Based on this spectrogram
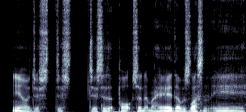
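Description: A man with a Scottish accent talks at a very fast pace and fairly low pitch, with ordinary pitch variation, on a very clean recording with a silent background. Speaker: podcast host. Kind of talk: casual chat.

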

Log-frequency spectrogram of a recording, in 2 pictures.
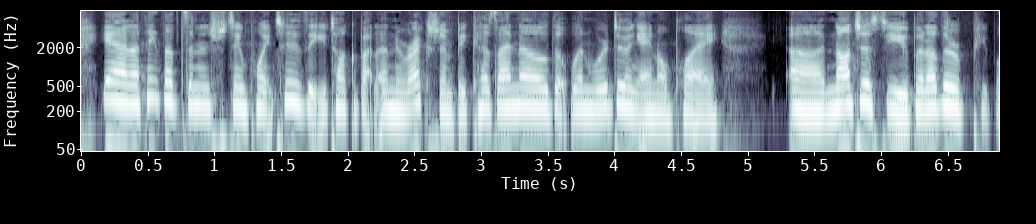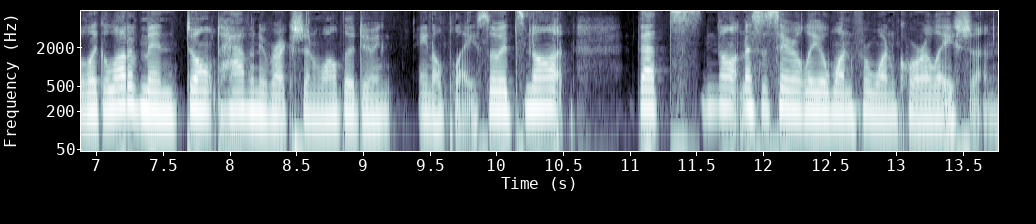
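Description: In an American accent, a woman talks at a very fast pace with a medium pitch and ordinary pitch variation, on a very clean recording with a silent background and a dry, close sound with no echo. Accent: southern US, usually slight. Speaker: podcast co-host. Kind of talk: casual chat.

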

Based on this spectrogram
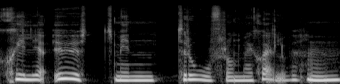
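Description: Somewhat breathy and dark, mellow in tone, a woman speaks at a medium pitch with ordinary pitch variation in a dry, close sound with no echo. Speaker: parish priest. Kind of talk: casual interview. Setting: studio.

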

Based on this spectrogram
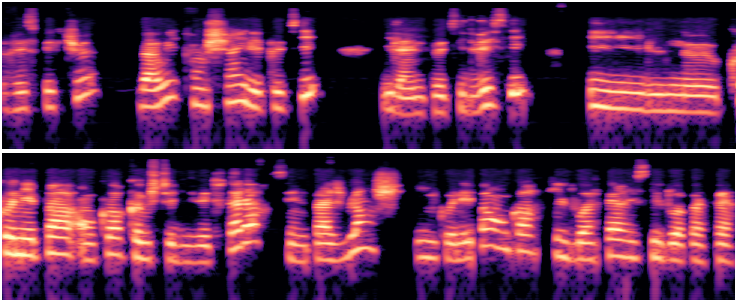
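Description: A woman speaks at a medium pitch. Her pace is very fast and her intonation lively. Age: 30s. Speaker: digital secretary and dog enthusiast. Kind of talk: casual interview. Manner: halting, many filler hesitations.

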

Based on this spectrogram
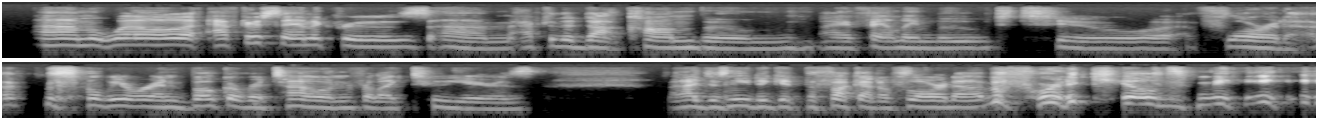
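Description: A woman with an American accent speaks at a moderate pace and medium pitch. Her pitch variation is ordinary, and the background is quiet. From US West Coast, San Francisco Bay Area. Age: 30s. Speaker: tattoo artist and activist. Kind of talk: casual interview. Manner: animated.

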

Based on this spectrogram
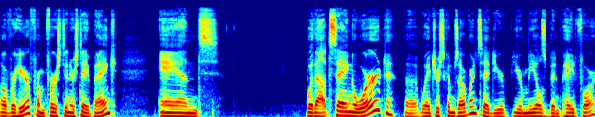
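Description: A man speaks with a dark, mellow tone, ordinary pitch variation and very even loudness. The sound is dry and close with no echo, on a very clean recording with a silent background. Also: medium pitch for a man, moderate pace. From North Dakota, raised in South Dakota. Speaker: podcast host and producer. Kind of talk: casual chat. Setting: studio with camera.

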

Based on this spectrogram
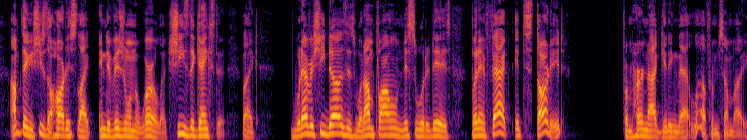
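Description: With a normal speaking voice, a man talks at a fairly quick pace and a fairly high pitch on a very clean recording with a silent background. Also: ordinary pitch variation. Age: 30s. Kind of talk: casual chat.

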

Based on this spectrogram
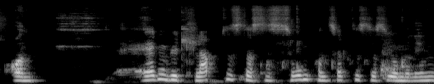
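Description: A man with a high voice talks at a fairly quick pace with ordinary pitch variation. Noticeable background noise sits under the recording. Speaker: IT security consultant. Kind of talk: casual interview. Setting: café. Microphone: poor recording quality.

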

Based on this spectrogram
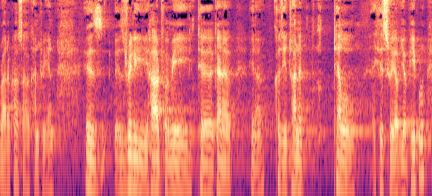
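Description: A man's fairly low, flat, monotone voice with long, frequent pauses, audible room echo and noticeable background noise. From Western Australia, Broome and Western Desert. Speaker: filmmaker and video artist. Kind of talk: conference presentation.

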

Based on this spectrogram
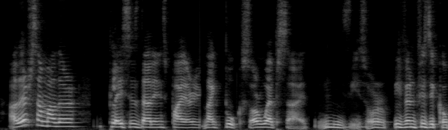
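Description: At a moderate pace, a woman of medium pitch speaks with fairly even intonation in an unremarkable speaking voice. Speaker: podcast host. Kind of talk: interview.

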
